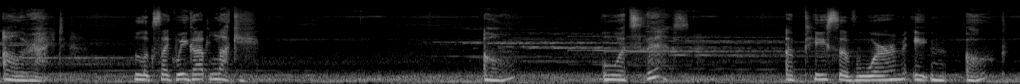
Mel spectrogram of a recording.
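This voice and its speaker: A woman's voice: mid-range voice, very slow, pauses often. Poised, knowing woman over music. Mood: intrigued, wry. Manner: composed, articulate, coolly confident. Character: poised, knowing, slightly teasing mysterious woman. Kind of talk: scripted game voice acting.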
